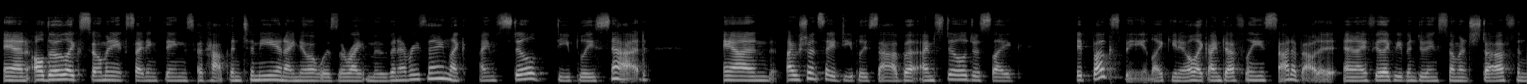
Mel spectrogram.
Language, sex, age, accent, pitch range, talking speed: English, female, 20-39, American, 175-205 Hz, 235 wpm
